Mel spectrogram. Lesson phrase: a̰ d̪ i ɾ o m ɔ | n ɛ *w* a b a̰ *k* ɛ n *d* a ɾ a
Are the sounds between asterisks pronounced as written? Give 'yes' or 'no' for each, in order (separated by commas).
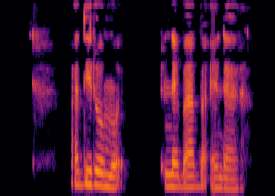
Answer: no, no, yes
